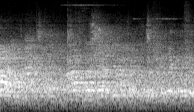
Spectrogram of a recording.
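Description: Voices calling out in a large, echoing sports hall during an amateur boxing bout, with a few dull thuds from the ring.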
